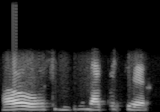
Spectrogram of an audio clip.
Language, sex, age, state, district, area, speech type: Marathi, female, 30-45, Maharashtra, Nagpur, urban, conversation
